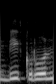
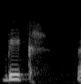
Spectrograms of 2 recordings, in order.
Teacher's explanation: را کو اگر ویسے بکرون پڑھیں گے را موٹی پڑھی جائے گی، اگر وقف کریں گے تو ایسے بکر، را کو باریک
